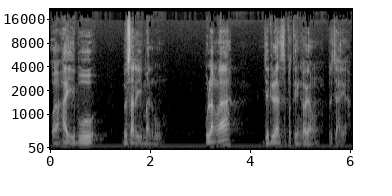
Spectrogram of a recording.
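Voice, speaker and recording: Grave, gentle male teacher, low and measured, voiced by a preacher; hall echo. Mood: solemn. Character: calm, solemn male teacher, grave and kind. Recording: echoey church hall.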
